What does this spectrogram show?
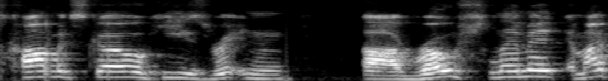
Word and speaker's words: Roche Limit: as far as comics go he's written uh roche limit am i pronouncing that right nailed it yeah nailed it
